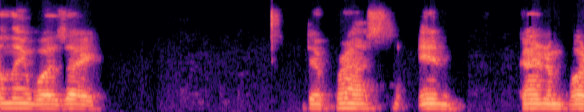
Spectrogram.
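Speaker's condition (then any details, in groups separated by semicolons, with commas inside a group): Toxic leukoencephalopathy, locked-in syndrome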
